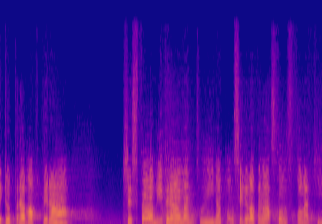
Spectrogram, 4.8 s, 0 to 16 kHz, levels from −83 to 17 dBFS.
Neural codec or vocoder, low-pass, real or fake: codec, 44.1 kHz, 0.9 kbps, DAC; 14.4 kHz; fake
